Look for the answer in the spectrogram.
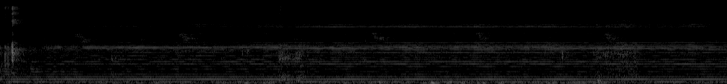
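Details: Ceiling fan running: loud steady low buzz with constant hum underneath; cause unknown, owner assumes electrical.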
